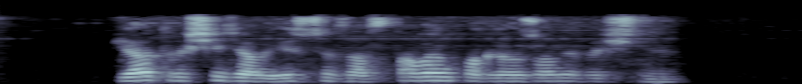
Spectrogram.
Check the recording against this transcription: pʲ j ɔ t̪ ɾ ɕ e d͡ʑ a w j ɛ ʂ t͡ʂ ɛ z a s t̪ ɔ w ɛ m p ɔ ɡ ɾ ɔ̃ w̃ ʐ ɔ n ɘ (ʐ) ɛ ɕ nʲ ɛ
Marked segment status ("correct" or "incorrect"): incorrect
